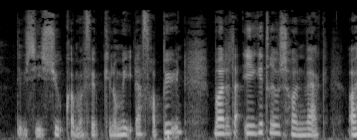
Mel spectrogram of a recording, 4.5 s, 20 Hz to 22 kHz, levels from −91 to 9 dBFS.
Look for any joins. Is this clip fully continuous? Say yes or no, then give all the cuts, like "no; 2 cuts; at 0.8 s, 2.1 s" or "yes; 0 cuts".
yes; 0 cuts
